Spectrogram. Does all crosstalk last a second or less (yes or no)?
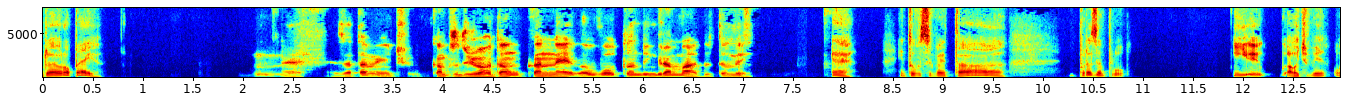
yes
